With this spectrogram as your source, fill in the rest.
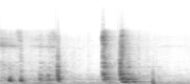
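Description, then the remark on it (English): Metallic clicks and rattles, like a key working the lock of a room door on the upper floor of a duplex, followed by the creak and shuffle of the door swinging open and a short dull thump near the end. “I always keep the door locked.”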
